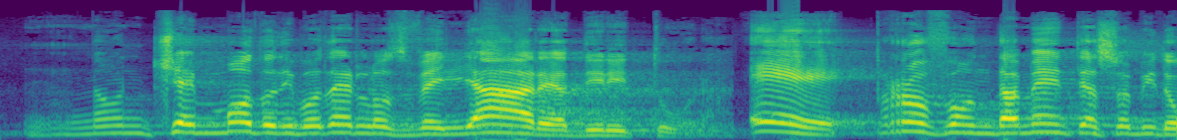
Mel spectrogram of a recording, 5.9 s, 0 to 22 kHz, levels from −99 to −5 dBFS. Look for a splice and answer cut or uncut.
cut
